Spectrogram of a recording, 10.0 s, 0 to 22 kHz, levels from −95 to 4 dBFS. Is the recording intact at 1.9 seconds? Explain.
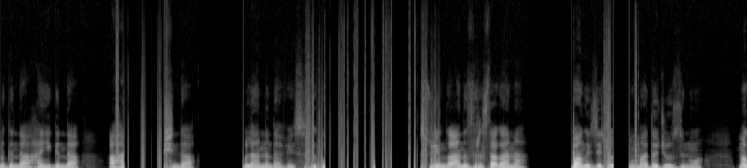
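No, the speech cuts out with crackle at the edges, leaving faint hiss, from 1.55 to 2.26 s after "gɚnda a": an intermittent contact, a loose connection opening for about 0.55 s.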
